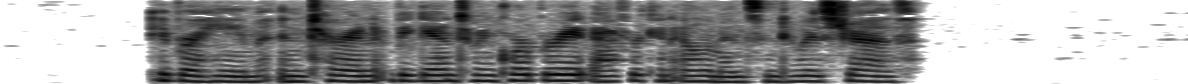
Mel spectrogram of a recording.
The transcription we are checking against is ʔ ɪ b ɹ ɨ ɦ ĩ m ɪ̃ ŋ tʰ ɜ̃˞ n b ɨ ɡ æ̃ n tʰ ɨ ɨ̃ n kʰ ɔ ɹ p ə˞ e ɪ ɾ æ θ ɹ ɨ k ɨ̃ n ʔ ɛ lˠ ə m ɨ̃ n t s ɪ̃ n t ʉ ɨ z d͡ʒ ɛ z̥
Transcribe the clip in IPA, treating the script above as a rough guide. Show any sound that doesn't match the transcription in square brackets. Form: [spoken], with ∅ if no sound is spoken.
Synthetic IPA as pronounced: ʔ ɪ b ɹ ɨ ɦ ĩ m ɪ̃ [n] tʰ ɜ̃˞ n b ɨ ɡ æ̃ n tʰ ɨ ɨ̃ n kʰ ɔ ɹ p ə˞ e ɪ ɾ æ [f] ɹ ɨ k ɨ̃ n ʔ ɛ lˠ ə m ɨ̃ n t s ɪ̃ n t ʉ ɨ z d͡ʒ ɛ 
